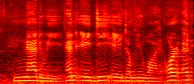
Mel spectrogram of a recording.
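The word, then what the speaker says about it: Nadwi: write that name down Akram not we akr am Akram Ned away that's how you say it in Syria Ned we na da WI or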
